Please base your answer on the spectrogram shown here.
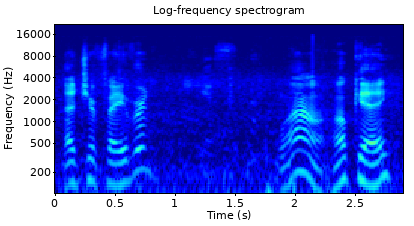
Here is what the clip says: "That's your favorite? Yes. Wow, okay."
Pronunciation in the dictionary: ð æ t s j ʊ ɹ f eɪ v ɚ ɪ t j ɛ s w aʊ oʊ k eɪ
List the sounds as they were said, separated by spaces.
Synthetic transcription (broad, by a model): ð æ t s j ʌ ɹ f eɪ v ɚ ɪ t j ɛ s w aʊ oʊ k eɪ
